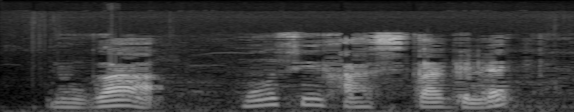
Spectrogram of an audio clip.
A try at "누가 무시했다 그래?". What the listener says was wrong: Yeah, this 했다, you don't really pronounce the 쌍시옷 here, like 했다. 했다. It has a closing 받침.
